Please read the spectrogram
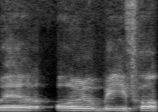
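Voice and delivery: Newfoundland accent. Explaining a newfoundland phrase, the speaker tries it again in a newfoundland accent. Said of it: "now I can't even say it the proper way".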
